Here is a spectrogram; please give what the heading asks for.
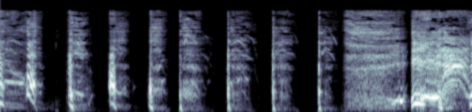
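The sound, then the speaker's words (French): A woman in a fit of coughing: eight sharp, dry coughs in a quick, irregular run, followed by two longer, rasping, wheezy bursts, loud and with no talk. “Elle se laissa tomber dans son fauteuil en proie à une quinte de toux”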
